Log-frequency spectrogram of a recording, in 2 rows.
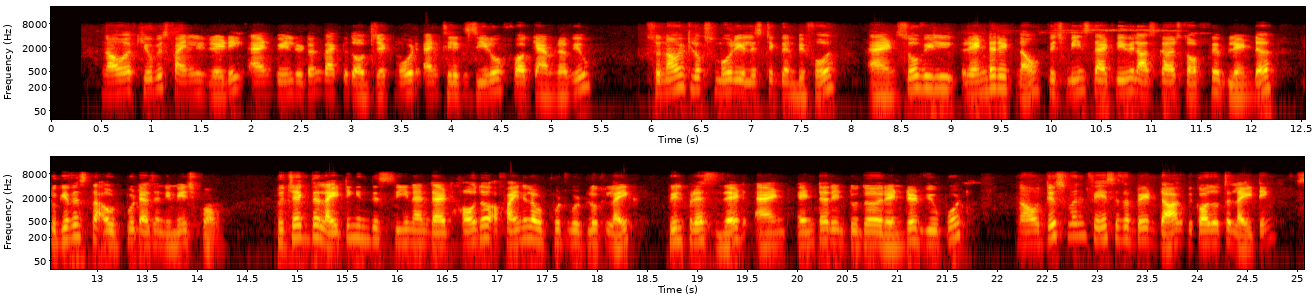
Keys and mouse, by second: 0.8-1.8 middle drag, 3.0 Tab, 4.5 KP_0, 19.2 z, 24.7-25.0 ctrl+drag.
